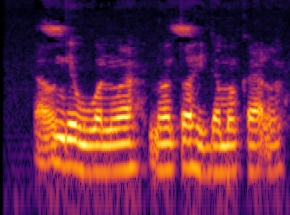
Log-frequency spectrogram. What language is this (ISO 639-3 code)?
luo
